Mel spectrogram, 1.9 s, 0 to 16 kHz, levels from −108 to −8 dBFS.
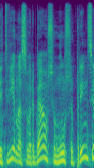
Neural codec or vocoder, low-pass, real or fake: codec, 44.1 kHz, 7.8 kbps, Pupu-Codec; 14.4 kHz; fake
